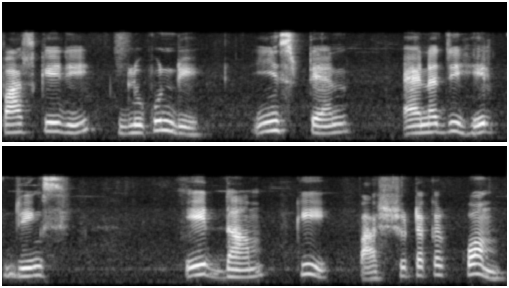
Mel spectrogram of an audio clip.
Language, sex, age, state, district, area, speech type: Bengali, female, 45-60, West Bengal, Alipurduar, rural, read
